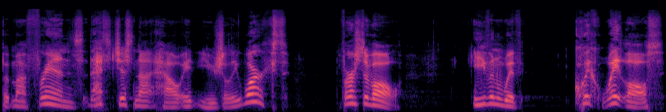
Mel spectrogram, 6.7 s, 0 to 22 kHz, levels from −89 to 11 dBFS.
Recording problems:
thin; somewhat; fading below 750 Hz

